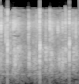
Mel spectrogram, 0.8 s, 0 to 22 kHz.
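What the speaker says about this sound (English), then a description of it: "Give her a big round of applause." An audience at a 2014 tribute event applauds an honoree, a brief burst of dense, steady clapping from a crowd.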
